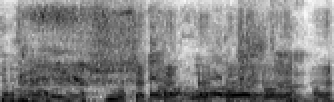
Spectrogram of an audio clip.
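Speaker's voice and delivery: high, loud, shocked, horrified panic.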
